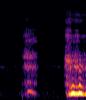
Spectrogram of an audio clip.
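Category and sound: human body sound, panting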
